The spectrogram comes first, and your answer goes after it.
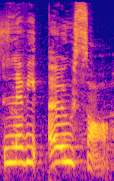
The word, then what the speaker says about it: Leviosa: someone's eyes besides you're saying it wrong it's Leviosa not an idiom far clever could this be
